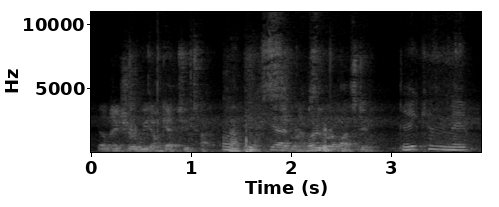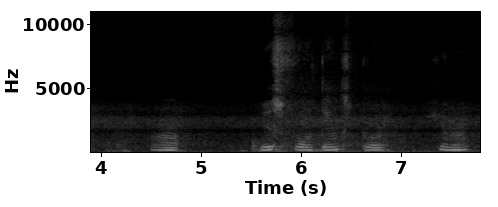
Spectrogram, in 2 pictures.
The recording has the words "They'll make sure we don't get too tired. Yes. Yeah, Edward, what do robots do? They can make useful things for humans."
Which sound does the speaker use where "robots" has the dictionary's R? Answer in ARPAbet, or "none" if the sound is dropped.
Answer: W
